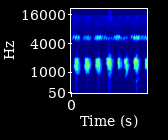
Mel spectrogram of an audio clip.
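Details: Chukar partridge (Alectoris chukar) calling in the Pueblo Mountains above Cottonwood Creek, on steep rocky slopes in the young-rearing season; chukars direct their young and head to water around mid-afternoon. Loud, harsh clucking notes, about five a second, over a thin insect hiss.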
